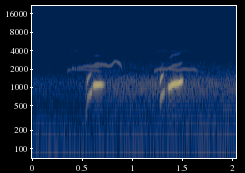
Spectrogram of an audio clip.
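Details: Curlew at a nest with four newly hatching chicks, uttering two short rising whistled yelps about half a second apart, accompanied by faint high thin peeping.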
